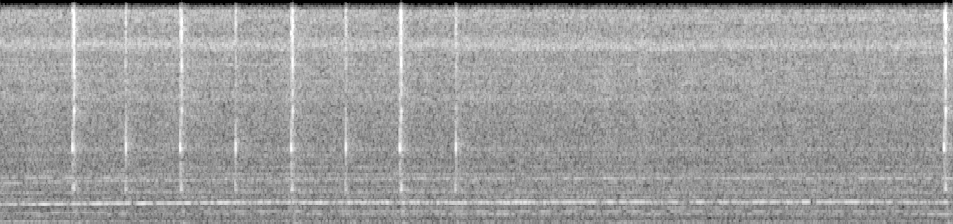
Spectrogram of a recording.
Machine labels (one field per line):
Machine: valve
